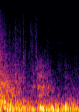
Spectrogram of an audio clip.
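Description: A fire spell is cast in the Hogwarts Legacy video game: a dense, low booming burst with a rushing roar that stays loud and full for its whole short length, with no talking.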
